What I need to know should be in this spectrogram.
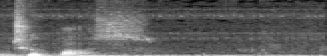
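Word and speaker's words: τύπος: It's the Greek word tupos. You might spell it T-U-P-O-S. The second letter in that, in the Greek, is the upsilon, which can be represented by the English Y or the English U, as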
